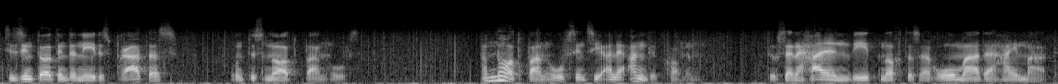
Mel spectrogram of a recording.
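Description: Slow, gravelly, solemn male reciter. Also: sits low, a bit bright, highs cut off, full character voice. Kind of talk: literary recitation in a radio play.

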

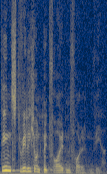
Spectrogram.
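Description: An actor playing a stern, aggrieved father in a classical verse radio drama, declaiming indignantly with a husky voice. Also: a little high, huge pitch swings, normal speed, a little mellow, exaggerated voice. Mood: deferential. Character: stern, aggrieved father demanding his paternal rights. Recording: hall-like reverb.

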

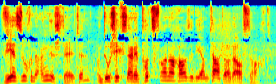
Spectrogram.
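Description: A man's voice: on the high side, very animated, moderate pace, darkish tone, slight background noise. A man playing a short-tempered police boss in a radio crime drama, sarcastic and commanding. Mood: angry, sarcastic.

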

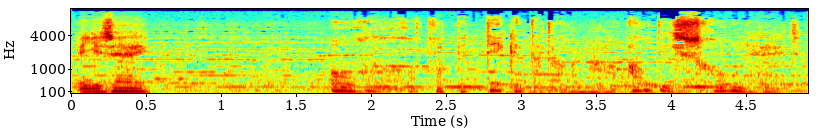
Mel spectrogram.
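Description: A courtly prince played by a male actor in a period radio play, formal and gallant, with a tender undertone of someone once tired of life. His voice sits at a medium pitch, and loud music plays behind him. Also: lively intonation, a little slow, natural voice. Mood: earnest, tender. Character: courtly, once world-weary prince, tenderly smitten with a young countess. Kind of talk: period radio drama acting.

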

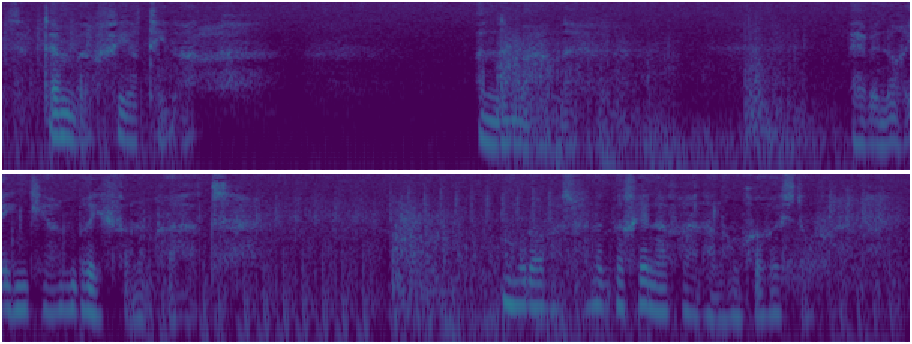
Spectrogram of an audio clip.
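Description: A man acting a wistful character who reminisces about his childhood in a radio drama, intimate and halting, with a gravelly voice. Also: mid-range voice, natural voice. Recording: dull, noisy old radio recording.

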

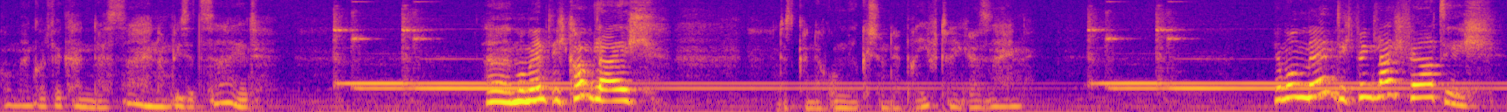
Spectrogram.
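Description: An actress playing a flustered, flirtatious housewife in her mid-thirties in a radio play, hesitant and stammering, with breathy asides. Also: medium pitch, huge pitch swings, unhurried, long pauses, music in the background. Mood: flustered, anxious. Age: 30s.

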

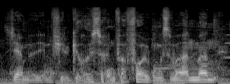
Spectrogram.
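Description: An actor playing a wary, impatient small-time drug dealer with a dry, prodding manner in a radio crime drama. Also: male voice, on the low side, flat delivery, quick pace, over music, lightly acted.

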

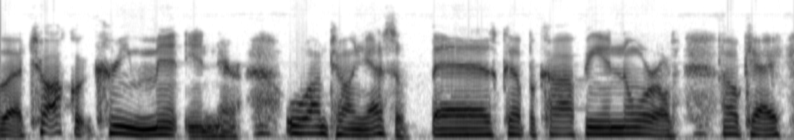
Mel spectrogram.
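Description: Folksy rambling man, slightly high, lo-fi sound. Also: no room sound. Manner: folksy, meandering, repetitive. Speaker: radio show host. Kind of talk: rambling comic solo monologue. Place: outdoors on a walk before dawn. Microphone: budget tablet held in hand. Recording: dull lo-fi tablet recording.

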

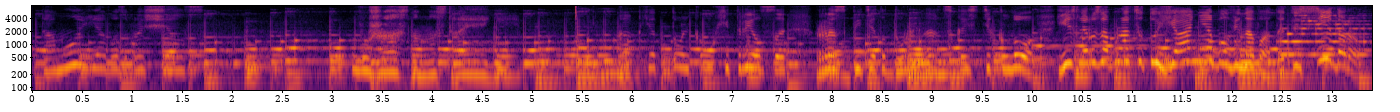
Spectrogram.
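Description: High-pitched excitable schoolboy. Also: female voice, unhurried, loud music behind the voice. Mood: dismayed, indignant. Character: excitable mischievous schoolboy telling his own adventure. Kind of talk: children's audio play narration and acting.

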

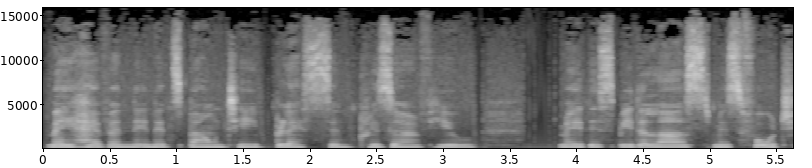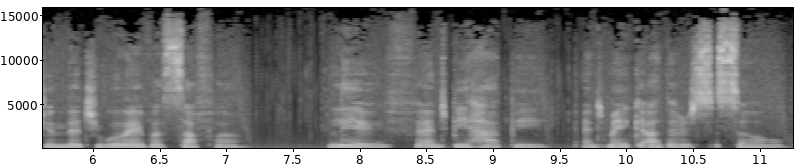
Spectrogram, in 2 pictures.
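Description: A man voicing a gentle young woman prisoner facing death, speaking softly and sorrowfully in an audiobook. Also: very high-pitched, fairly even intonation, a little slow, gravelly, no echo, pitched above the performer's own voice, full character voice, rough recording. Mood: tender grief. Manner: soft, tender and sorrowful. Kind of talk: audiobook reading of a classic novel.

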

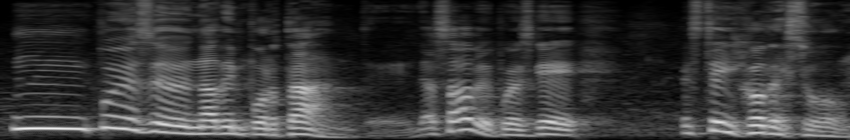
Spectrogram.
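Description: A man's voice: a little high, huge pitch swings, a little mellow, exaggerated voice. A man with a Mexican accent voicing a sly, courtly devil in a comedy radio drama. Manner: sly, chuckling, drawn-out and courtly. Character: sly smooth-talking devil, male adult.

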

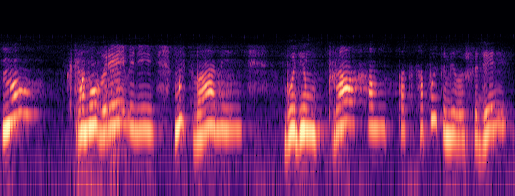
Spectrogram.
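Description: A woman's voice: high voice, animated, a little slow, slight background noise. An actress playing an imperious, witty Elizabethan queen in a radio play, with a stately, wry, declamatory delivery. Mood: wry, ironic. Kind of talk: theatrical radio play acting. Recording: dull vintage radio drama recording.

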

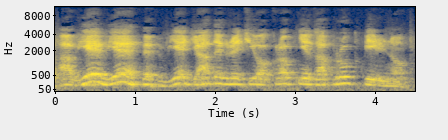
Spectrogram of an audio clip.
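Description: A man's voice: sits high, takes it slowly, vocal fry, pushed and bright, slight background noise, full character voice. An actor playing a folksy, teasing old grandfather in a radio serial, with a rural Polish accent and a rambling, repetitive manner. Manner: rambling, repeats words, folksy sayings. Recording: roomy, slightly distant radio drama recording.

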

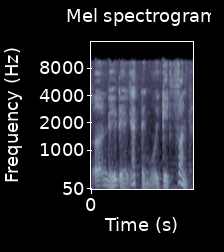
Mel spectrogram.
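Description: A man's voice: mid-range voice, big pitch swings, normal speed, a little mellow, husky. An actor playing a jolly, chatty man in his seventies in a Cantonese radio drama, stammering and chuckling, with a Hong Kong accent. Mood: jolly, grateful. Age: 70s. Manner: chuckling, stammering, full of exclamations.

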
